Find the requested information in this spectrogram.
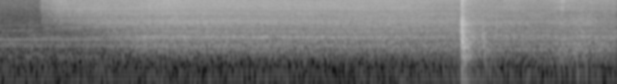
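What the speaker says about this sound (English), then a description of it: "we're going to add our white wine" White wine poured onto rice in a hot pan gives a steady, even hiss of sizzling that carries on for several seconds, with one short sharp clink partway through and no talking.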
